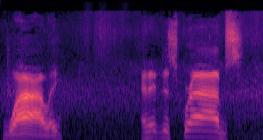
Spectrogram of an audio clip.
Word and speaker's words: Willie Jones: looks like it's spelled Willy but it's actually pronounced Wylie and it describes how he was born in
